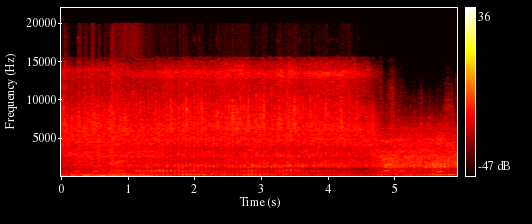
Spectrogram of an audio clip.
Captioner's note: helicopter blades chopping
